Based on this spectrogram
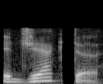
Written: ejecta

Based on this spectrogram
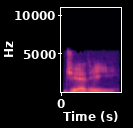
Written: jetty

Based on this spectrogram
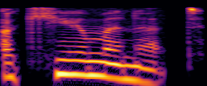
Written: acuminate

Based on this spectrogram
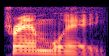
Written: tramway

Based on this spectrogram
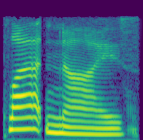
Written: platinize

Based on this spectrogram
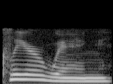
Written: clearwing

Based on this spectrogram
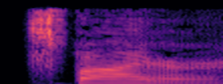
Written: spier

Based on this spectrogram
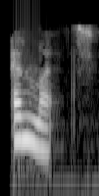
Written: nlets

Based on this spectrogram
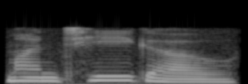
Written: Montego Bay

